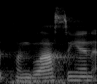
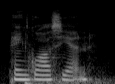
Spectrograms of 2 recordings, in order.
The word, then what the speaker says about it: Panglossian: Voltaire mocked the philosophy of Leibniz as a Panglossian absurdity. Are there any alternate pronunciations? No. Panglossian. P-A-N-G-L-O-S-S-I-A-N. Panglossian.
